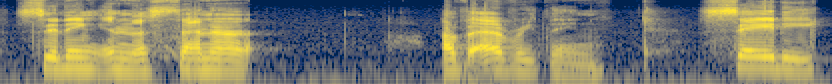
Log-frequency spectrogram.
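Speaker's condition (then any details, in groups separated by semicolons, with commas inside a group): Cerebral palsy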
